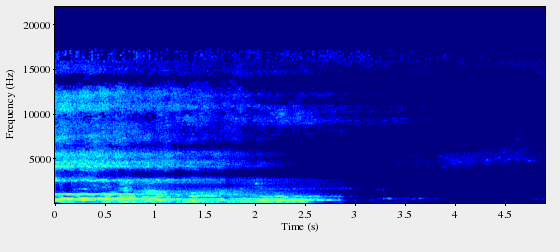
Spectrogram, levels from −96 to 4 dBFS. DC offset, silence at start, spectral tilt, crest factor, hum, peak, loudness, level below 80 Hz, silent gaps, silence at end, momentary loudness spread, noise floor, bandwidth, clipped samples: under 0.1%; 0 s; -4 dB/octave; 18 dB; none; -26 dBFS; -43 LUFS; -74 dBFS; none; 2.05 s; 12 LU; -80 dBFS; 17.5 kHz; under 0.1%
